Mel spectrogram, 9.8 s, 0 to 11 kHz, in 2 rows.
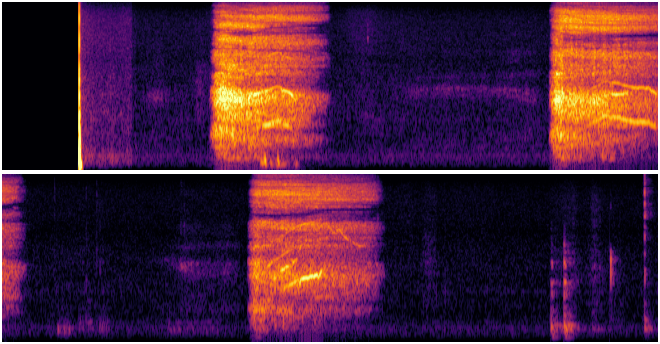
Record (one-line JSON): {"exhalation_length": "9.8 s", "exhalation_amplitude": 32768, "exhalation_signal_mean_std_ratio": 0.29, "survey_phase": "beta (2021-08-13 to 2022-03-07)", "age": "45-64", "gender": "Female", "wearing_mask": "No", "symptom_runny_or_blocked_nose": true, "symptom_fatigue": true, "symptom_headache": true, "smoker_status": "Never smoked", "respiratory_condition_asthma": false, "respiratory_condition_other": false, "recruitment_source": "Test and Trace", "submission_delay": "2 days", "covid_test_result": "Positive", "covid_test_method": "RT-qPCR"}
